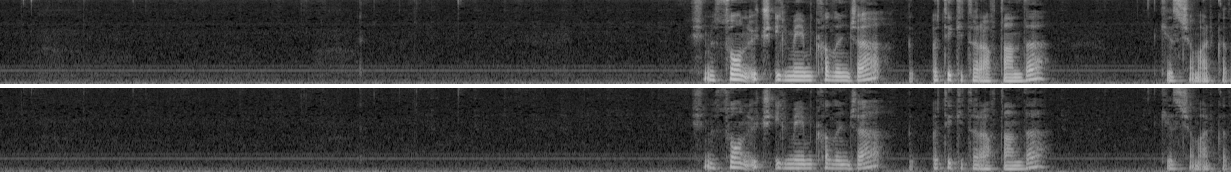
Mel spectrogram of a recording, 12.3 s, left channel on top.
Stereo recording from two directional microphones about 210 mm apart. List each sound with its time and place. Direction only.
6.9 s speech: 45° left (ahead or behind)
11.6 s speech: 45° left (ahead or behind)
